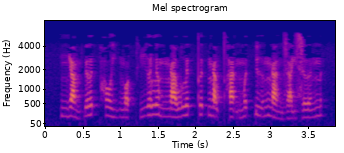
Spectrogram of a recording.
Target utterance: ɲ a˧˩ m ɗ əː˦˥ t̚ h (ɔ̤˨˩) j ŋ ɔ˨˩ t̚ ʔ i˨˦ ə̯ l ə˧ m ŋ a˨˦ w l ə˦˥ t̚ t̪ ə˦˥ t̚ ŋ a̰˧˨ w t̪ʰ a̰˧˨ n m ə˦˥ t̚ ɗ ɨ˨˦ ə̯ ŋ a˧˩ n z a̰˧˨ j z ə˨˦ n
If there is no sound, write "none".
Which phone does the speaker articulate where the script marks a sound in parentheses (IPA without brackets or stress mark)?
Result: ɔ̤˨˩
